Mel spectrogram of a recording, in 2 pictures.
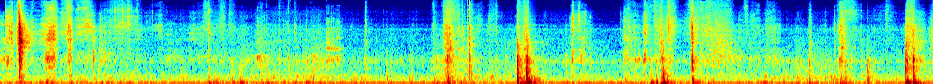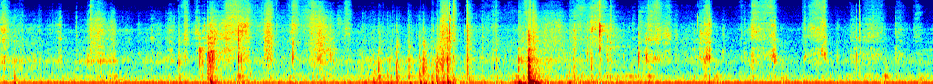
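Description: Paper handling: a block of glue-padded paper notepads being pulled and torn apart by hand. It gives scattered short crackles and taps, the loudest about three-quarters of the way through. A steady low hum runs underneath.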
